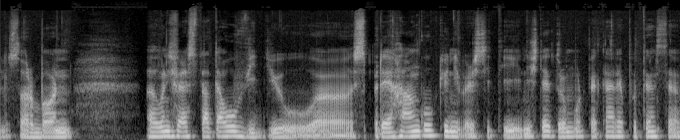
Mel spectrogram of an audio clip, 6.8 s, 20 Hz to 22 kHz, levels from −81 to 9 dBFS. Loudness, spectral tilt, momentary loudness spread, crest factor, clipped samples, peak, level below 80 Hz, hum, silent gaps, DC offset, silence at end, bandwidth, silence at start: -14 LUFS; -6 dB/octave; 5 LU; 14 dB; under 0.1%; 0 dBFS; -46 dBFS; none; none; under 0.1%; 0 s; 17 kHz; 0 s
